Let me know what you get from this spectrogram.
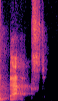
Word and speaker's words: Bakst: I say Bakst.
